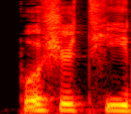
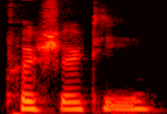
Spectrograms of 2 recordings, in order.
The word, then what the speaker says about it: Pusha T: with Drake's baby mother, claiming to had given Pusha T the information. Why'd you say it like Steve Harvey? Pusher T.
